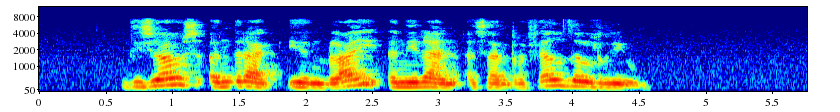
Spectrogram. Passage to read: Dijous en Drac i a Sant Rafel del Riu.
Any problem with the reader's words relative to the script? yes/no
yes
